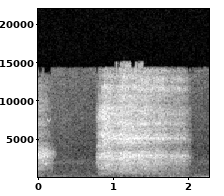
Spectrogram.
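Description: A man breathing heavily through his nose: one breath ends just after the start, and a longer one begins a little under a second in.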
